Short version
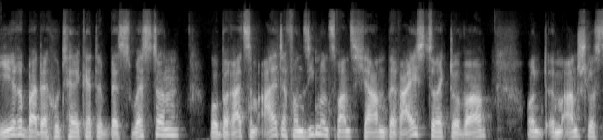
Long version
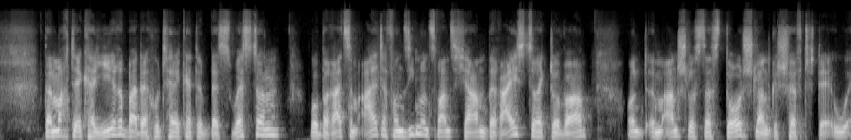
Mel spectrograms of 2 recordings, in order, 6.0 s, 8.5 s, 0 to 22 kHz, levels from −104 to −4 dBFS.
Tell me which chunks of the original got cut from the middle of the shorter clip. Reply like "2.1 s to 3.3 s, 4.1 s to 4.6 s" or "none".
none

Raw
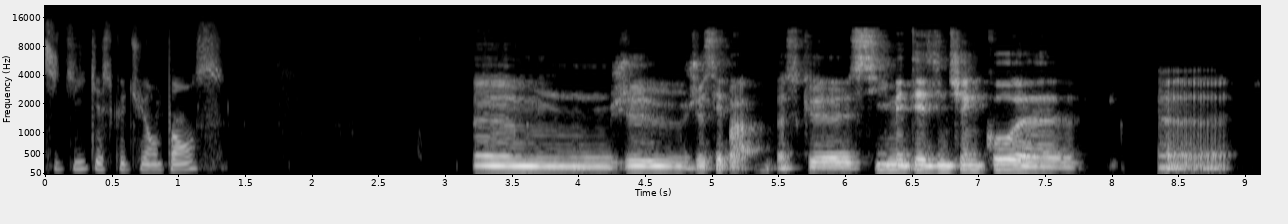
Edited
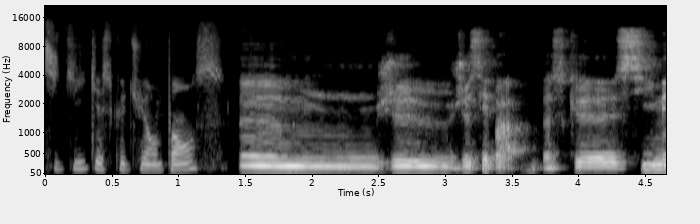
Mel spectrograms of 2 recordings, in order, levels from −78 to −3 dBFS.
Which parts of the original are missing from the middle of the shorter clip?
1.4 s to 3.1 s

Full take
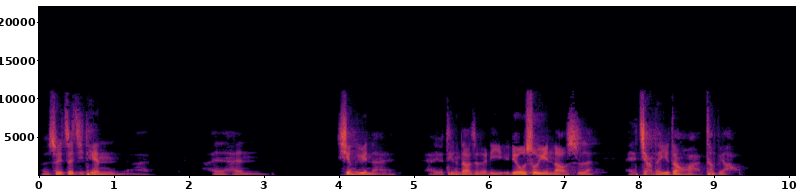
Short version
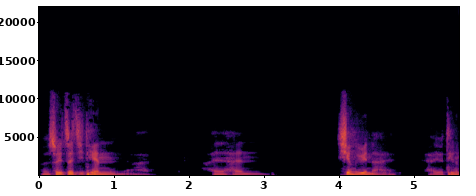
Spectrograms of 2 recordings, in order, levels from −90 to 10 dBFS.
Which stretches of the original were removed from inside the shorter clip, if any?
none

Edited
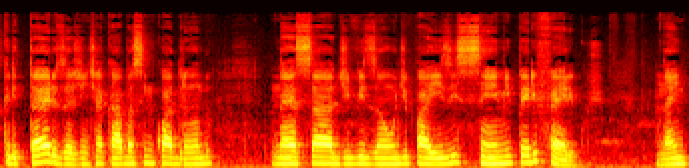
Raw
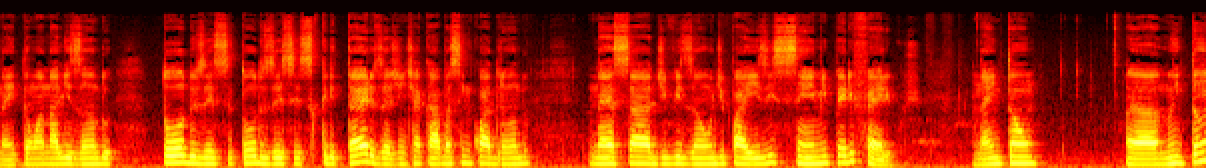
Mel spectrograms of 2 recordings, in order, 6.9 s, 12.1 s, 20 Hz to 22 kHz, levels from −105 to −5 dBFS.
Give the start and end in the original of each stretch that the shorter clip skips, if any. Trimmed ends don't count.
none

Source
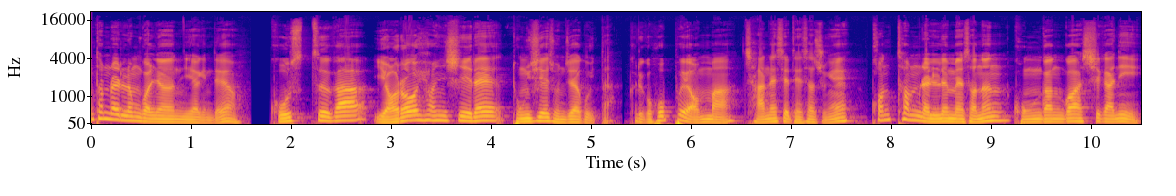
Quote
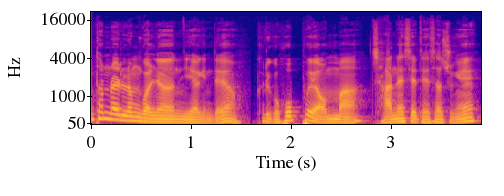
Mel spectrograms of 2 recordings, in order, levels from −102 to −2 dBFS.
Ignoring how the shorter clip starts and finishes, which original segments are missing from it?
1.6 s to 5.3 s

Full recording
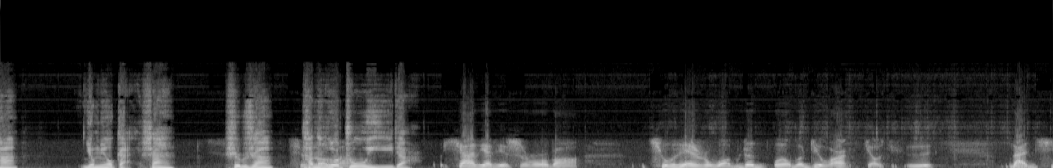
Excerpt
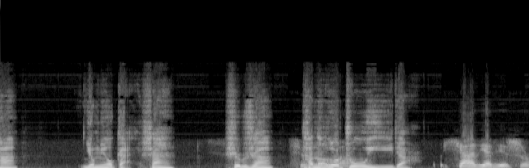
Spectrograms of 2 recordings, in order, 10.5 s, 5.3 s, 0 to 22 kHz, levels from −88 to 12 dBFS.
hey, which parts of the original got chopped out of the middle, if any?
none

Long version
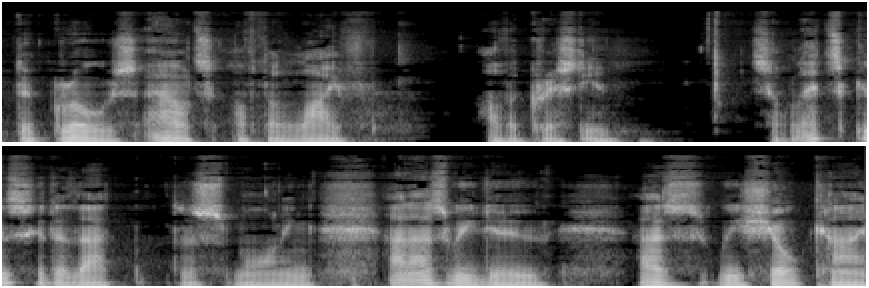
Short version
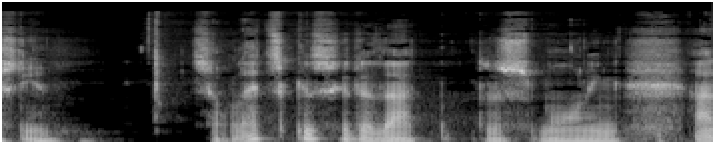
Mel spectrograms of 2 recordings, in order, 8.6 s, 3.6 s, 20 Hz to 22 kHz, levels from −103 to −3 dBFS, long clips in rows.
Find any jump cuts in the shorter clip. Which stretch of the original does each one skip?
none

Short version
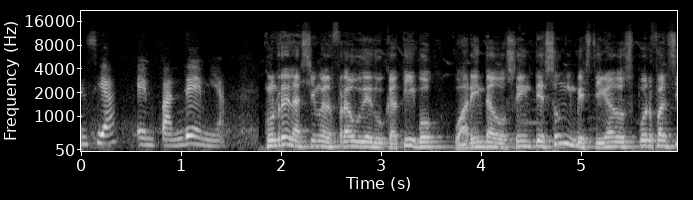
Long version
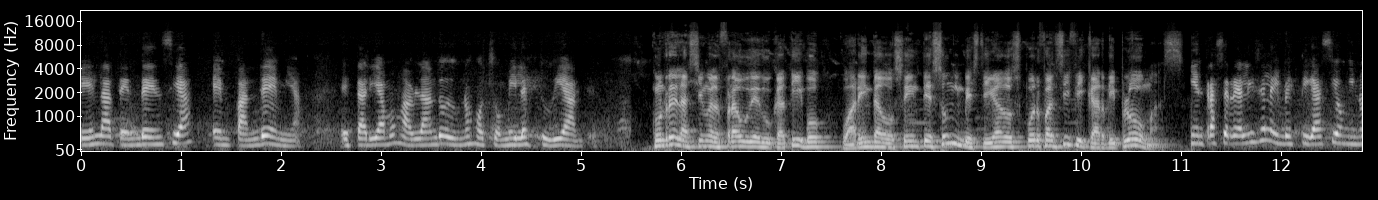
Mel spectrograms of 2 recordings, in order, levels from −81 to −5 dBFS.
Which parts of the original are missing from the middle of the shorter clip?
2.5 s to 5.6 s

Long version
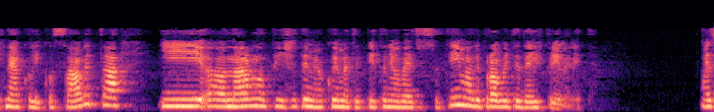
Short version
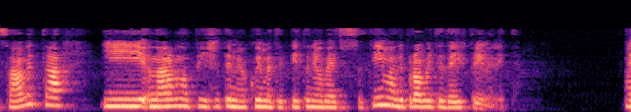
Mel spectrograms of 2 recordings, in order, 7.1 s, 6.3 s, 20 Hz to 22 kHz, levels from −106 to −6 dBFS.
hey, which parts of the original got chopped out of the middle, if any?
2.1 s to 2.2 s

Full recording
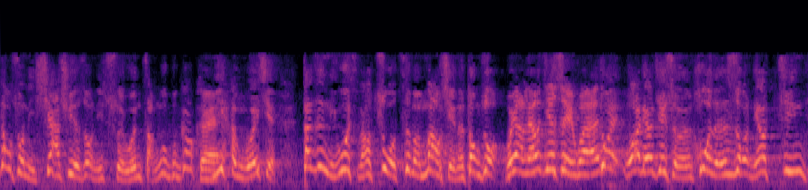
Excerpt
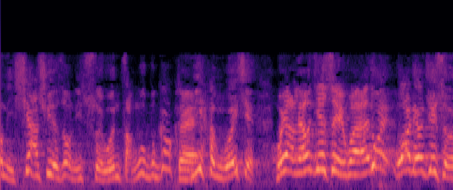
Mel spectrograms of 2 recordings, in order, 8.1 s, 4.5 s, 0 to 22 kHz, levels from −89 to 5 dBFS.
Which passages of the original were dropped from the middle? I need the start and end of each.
2.9 s to 5.0 s

